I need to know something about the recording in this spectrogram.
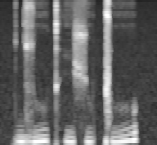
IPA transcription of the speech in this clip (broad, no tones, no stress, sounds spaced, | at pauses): d͡z ṳ kʰ i̤ ʃ ṳ ǁ ṳ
